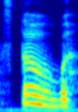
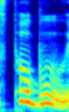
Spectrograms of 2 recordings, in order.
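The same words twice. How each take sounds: First: The final sound is made with open lips. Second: The final sound is made with closed lips. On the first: The speaker calls it right. "열은 상태에서 발음하셔야" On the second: The speaker calls it wrong. "입술을 닫은 상태에서 발음하는 것이 아니라"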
